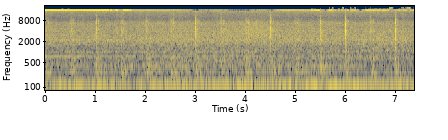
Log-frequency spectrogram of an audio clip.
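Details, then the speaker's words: Cheap Chinese diesel heater for a shed, burner lit and output air warming up: crisp fuel-pump ticks about twice a second over a low steady burner hum; normal running. "and this is I can hear it burning now you can smell it as well of course once it starts burning and the air coming out of it now is definitely getting warmer"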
